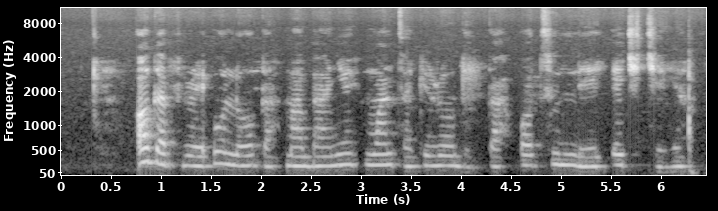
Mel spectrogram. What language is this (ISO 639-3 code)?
ibo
